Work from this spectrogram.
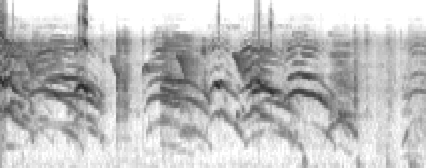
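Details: A kitten calls for its mother with high, strained, overlapping mews that rise and fall quickly, broken by a few brief gaps and soft low knocks near the end.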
